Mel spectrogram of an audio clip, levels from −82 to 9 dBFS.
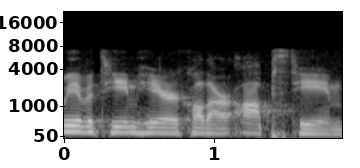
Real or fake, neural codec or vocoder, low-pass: real; none; 7.2 kHz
